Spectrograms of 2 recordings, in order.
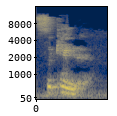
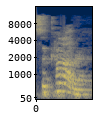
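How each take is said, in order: First: The word is said with an American pronunciation. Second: The word is said with a British pronunciation. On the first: The speaker calls it wrong. "not cicada" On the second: The speaker calls it right. "So it's British, so it's cicada"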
